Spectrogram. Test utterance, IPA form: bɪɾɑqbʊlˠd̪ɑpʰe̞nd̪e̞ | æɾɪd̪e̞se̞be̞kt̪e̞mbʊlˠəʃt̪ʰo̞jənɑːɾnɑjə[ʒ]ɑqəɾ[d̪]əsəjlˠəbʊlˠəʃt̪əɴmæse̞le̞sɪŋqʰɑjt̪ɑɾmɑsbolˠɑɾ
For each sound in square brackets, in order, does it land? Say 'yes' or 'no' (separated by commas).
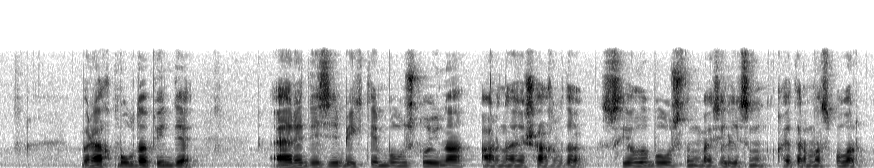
no, yes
